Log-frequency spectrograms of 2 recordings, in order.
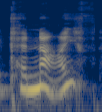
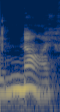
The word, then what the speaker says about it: knife: that word well done the silent k that's our silent letter because we don't say ke knife we just say knife so our k our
